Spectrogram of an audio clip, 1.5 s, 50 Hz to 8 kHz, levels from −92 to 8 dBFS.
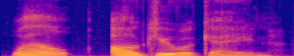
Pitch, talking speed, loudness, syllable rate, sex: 200 Hz, 120 wpm, -15 LUFS, 4.3 syllables/s, female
